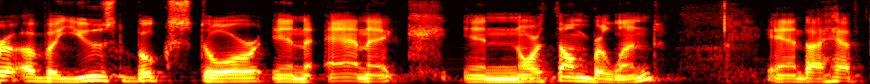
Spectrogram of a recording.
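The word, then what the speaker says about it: Alnwick: the way it's pronounced there's an L and a W in there somewhere but it's not pronounced so Anik in Northumberland he found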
